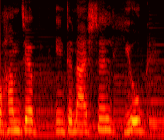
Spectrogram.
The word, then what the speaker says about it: योग: आज इंटरनेशनल योग डे है। यस, इंटरनेशनल योग डे, ना कि योगा डे। योगा एक गलत प्रोनाउंसिएशन है। योग वर्ड है, एक संस्कृत वर्ड।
